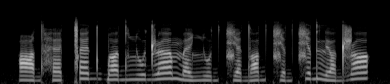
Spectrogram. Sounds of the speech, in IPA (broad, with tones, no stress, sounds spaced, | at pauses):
ɑ˨ d h ɛ˨ ǀ ɛ˦ d ɡ͡b ʌ˧ d ʎ u˧ d ɭ ɜ˦ m ɛ˨ ʎ u˨ d t͡ɕ ɛ˨ d ɒ˧ d t͡ɕ ə˨ d t͡ɕ ə˦ d lʲ ɒ˨ d ʐ ʌ˦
